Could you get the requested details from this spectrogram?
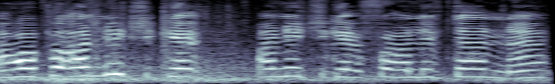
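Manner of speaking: high, whiny, pleading voice.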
